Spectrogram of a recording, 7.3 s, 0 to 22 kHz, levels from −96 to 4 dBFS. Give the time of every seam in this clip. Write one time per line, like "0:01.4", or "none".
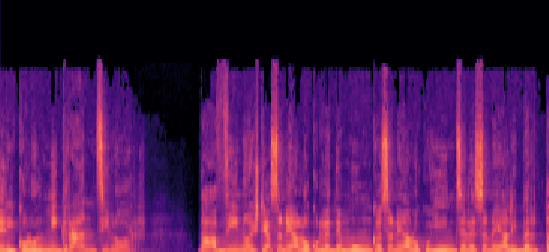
none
